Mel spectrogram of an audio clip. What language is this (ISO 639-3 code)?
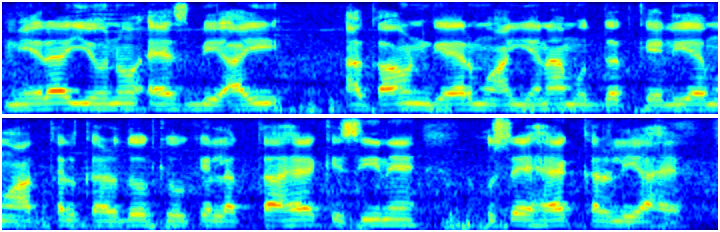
urd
